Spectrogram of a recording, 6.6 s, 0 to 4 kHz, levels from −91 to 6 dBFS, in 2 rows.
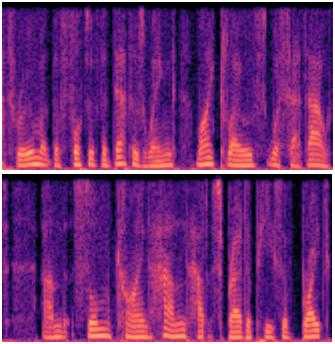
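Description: No faults turn up anywhere in this speech; it simply has the narrow-band sound of a call carried over G.711, with nothing above 4 kHz.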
